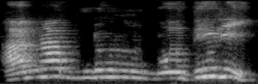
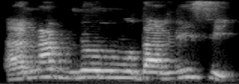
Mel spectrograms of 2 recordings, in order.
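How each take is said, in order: First: Slow careful reading of আনাবনুল মুদিরি, linking নুন into লাম; teacher sounds out আনাবনুল মুদিরি slowly to the student; first careful try, slipped word. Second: Slow, linked আনাবনুল মুদারিসি with the নুন joined to the লাম; corrected careful reading. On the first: Teacher slowly sounds out আনাবনুল মুদিরি for the class. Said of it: "এই বাকে ধরবে". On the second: Teacher slowly gives the corrected আনাবনুল মুদারিসি to the class. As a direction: say আনাবনুল মুদারিসি slowly with every syllable clear. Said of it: "আবার নুন যে এই লামকে ধরবে". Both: Shown as a demonstration.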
